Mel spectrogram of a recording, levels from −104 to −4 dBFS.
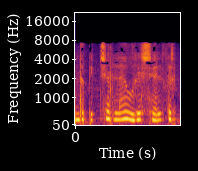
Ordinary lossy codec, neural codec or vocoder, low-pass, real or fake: MP3, 32 kbps; codec, 16 kHz, 2 kbps, X-Codec, HuBERT features, trained on balanced general audio; 7.2 kHz; fake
